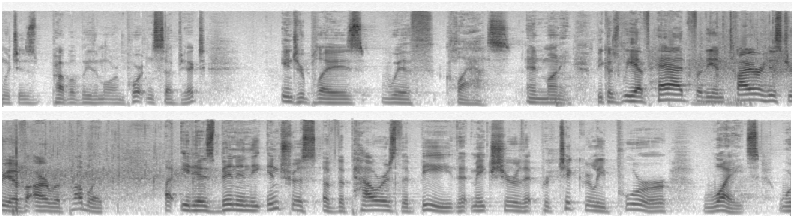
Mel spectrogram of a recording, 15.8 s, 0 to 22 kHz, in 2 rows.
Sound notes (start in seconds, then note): 6.6 applause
